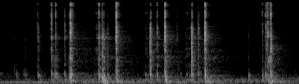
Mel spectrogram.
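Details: Crisp mechanical clicks, about a dozen in three seconds, each a clean advance: the twin numbers feature stepper unit on the back door of a Bally Super 7 bingo pinball machine ratcheting up properly.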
